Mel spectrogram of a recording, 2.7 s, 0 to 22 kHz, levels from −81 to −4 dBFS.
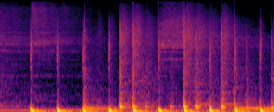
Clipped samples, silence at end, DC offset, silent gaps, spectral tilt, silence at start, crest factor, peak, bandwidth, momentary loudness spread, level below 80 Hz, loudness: under 0.1%; 0 s; under 0.1%; none; -5.5 dB/octave; 0 s; 16 dB; -6 dBFS; 20 kHz; 4 LU; -24 dBFS; -24 LUFS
